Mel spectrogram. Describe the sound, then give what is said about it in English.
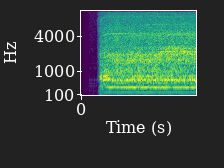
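Kitchen blender motor switching on abruptly after silence and running as a loud, steady whir with a strong tonal hum, without talk. “The dishwasher stops and the blender starts.”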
